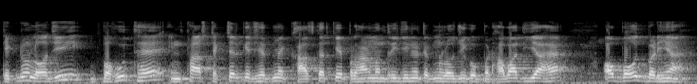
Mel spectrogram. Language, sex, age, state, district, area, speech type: Hindi, male, 18-30, Bihar, Begusarai, rural, spontaneous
